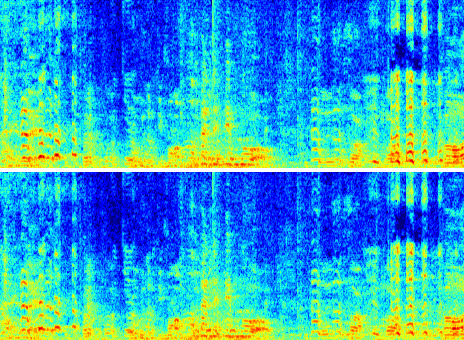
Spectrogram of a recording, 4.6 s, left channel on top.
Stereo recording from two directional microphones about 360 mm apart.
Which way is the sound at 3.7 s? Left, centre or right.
Centre.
